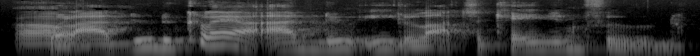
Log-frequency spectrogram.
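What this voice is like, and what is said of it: Good put-on Southern Cajun accent. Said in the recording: “You do a really good Southern Cajun accent kind of there”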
